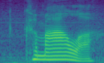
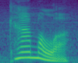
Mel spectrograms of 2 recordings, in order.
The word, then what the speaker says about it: Kamala: don't side with uh Kamala if that's how do you pronounce her name camela right Kamala Kamala that's how you pronounce it now it's coming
